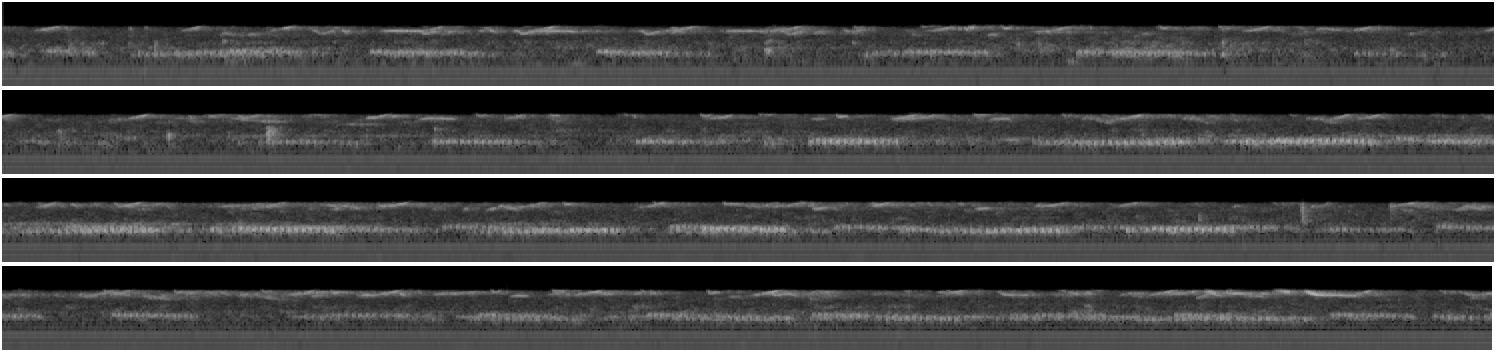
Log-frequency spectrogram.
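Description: Wild birds: many high, quick chirps overlapping, with a lower call repeated roughly once a second throughout, over a faint steady electrical hum.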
